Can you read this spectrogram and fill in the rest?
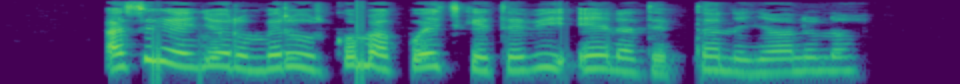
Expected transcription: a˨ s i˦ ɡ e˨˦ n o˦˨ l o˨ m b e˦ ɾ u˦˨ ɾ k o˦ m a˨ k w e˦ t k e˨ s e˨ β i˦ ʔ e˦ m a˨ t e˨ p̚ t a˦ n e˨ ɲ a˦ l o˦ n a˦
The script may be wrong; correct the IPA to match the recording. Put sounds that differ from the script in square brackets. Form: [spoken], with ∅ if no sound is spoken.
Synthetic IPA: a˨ s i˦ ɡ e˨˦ [ɲ] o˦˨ [ɾ] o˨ m b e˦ ɾ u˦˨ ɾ k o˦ m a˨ k w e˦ [t͡ʃ] k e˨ [t] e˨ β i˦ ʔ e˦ [n] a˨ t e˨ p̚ t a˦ n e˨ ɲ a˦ l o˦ n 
